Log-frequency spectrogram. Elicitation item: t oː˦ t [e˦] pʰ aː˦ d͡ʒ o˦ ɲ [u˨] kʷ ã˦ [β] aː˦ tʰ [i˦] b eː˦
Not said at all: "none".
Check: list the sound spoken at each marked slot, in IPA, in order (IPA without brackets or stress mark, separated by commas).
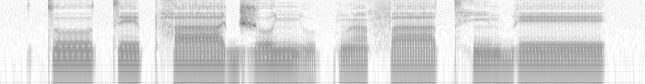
e˦, u˨, f, ĩ˦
